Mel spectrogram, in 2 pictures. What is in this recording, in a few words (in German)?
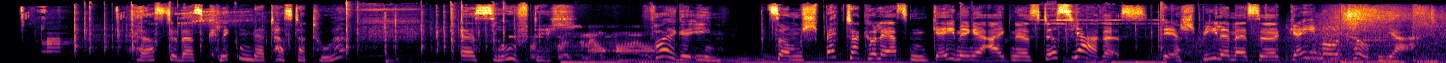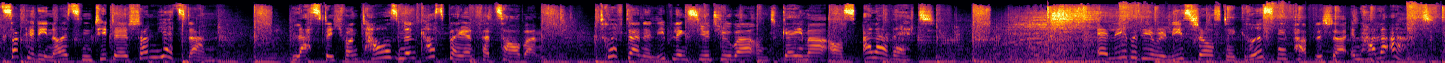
Werbung Promo; Gameotopia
